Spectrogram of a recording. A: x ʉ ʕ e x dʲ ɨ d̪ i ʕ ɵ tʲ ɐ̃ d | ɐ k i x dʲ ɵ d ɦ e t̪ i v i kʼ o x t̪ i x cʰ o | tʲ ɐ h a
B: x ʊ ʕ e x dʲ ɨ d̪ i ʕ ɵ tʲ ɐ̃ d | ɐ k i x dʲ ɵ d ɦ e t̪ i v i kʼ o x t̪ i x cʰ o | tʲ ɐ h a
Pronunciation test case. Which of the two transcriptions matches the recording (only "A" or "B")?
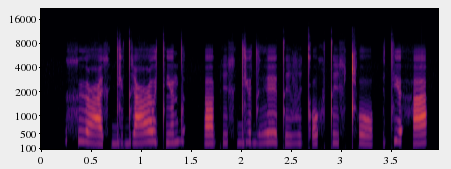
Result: A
